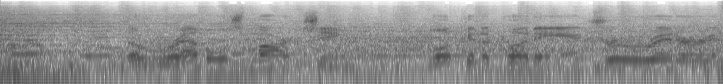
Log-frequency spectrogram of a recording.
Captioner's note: voiceover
